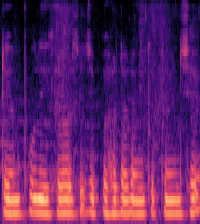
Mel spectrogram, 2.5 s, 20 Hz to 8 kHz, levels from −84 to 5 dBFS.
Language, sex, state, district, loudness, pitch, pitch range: Angika, female, Bihar, Bhagalpur, -15 LUFS, 180 Hz, 180-185 Hz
